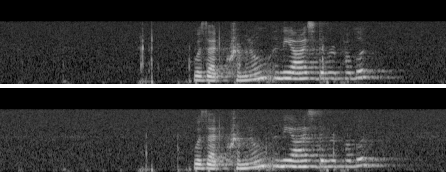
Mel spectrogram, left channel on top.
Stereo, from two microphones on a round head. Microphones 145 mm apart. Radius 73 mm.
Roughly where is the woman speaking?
Centre.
